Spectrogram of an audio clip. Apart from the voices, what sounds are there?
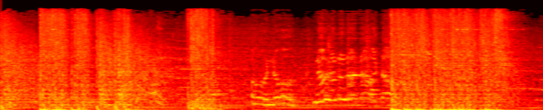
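gunshots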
